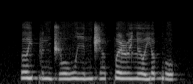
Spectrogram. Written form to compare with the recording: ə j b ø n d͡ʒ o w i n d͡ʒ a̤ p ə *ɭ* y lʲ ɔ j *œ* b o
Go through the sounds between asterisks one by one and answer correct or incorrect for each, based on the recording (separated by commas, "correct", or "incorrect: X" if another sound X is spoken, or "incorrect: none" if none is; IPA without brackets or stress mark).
correct, correct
